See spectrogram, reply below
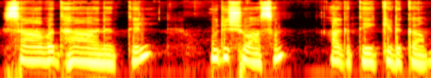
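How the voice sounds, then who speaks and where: A woman guides a relaxation session in a low, very mellow voice. She speaks extremely slowly and soothingly, leaving long pauses between short phrases, as a meditation instructor does. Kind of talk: slow guided relaxation narration.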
